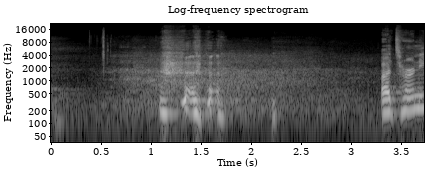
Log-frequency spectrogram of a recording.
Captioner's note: graduate laughing; laughs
